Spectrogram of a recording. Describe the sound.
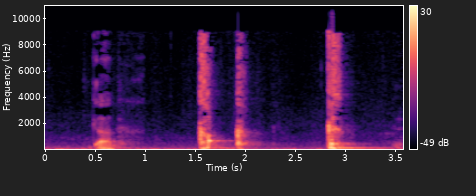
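A voice makes four short, forceful throat bursts to demonstrate glottal plosive consonants in a pronunciation lesson. Each is a brief cough-like pop separated by silence, with the second and third close together.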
